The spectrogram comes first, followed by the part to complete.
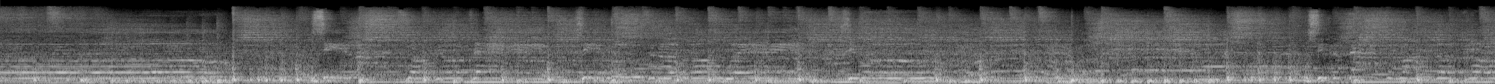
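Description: Live rock band playing an instrumental passage on two electric guitars, bass guitar and drum kit. A held note rings for about the first two seconds, then the cymbals come in more densely.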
